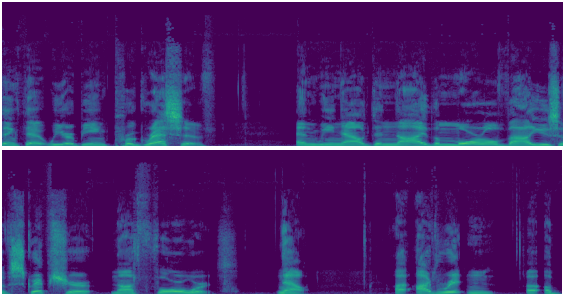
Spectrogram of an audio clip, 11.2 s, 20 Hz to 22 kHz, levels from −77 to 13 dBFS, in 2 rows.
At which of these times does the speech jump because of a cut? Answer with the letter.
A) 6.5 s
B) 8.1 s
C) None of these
A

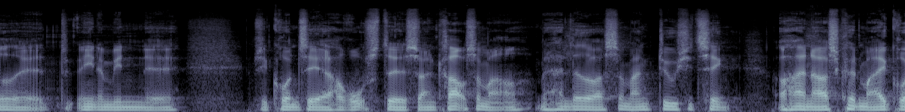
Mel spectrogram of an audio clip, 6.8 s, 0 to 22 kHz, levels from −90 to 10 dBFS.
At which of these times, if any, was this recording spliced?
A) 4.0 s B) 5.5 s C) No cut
A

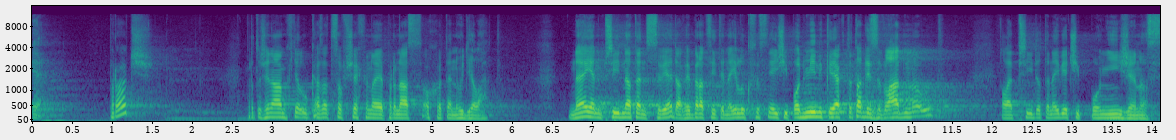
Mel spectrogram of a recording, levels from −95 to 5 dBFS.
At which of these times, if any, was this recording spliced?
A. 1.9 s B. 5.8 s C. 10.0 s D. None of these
D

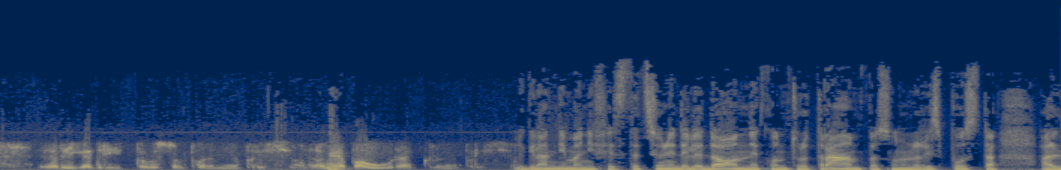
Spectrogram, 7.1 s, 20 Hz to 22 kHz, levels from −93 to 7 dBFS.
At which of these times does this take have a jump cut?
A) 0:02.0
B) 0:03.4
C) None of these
B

